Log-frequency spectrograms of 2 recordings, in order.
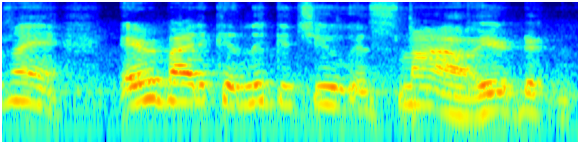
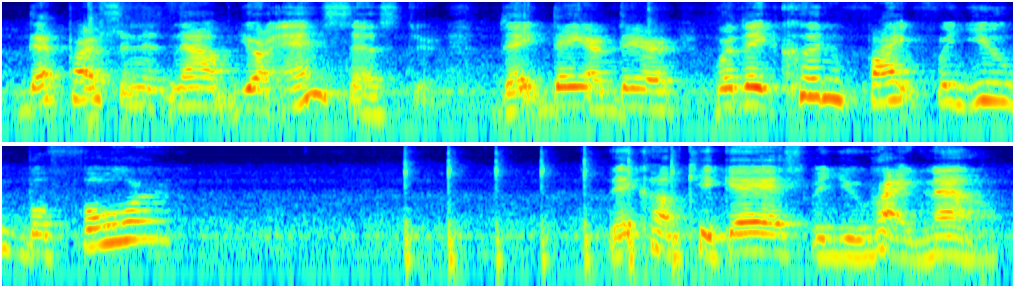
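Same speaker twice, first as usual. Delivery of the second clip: ordinary talk, nothing marked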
